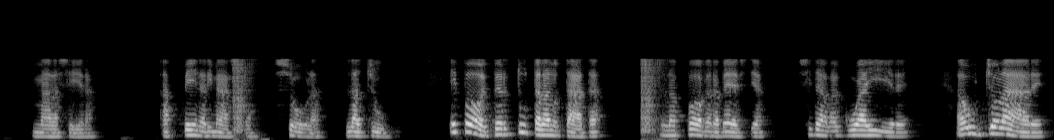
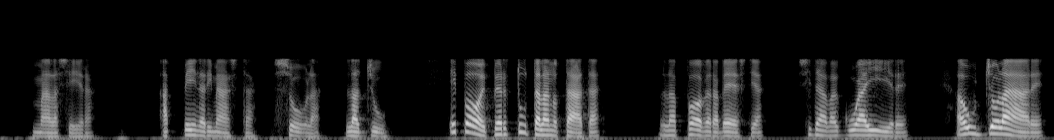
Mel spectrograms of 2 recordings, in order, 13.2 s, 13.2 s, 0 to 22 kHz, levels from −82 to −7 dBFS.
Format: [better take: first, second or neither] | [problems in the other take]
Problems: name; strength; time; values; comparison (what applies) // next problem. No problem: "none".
second | noise reduction (classical method WPE with log-MMSE)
